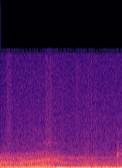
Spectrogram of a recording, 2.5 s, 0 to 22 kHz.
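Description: A Bajaj CT 110X motorcycle rides with a loud, steady engine drone and low rumble close to the listener, its pitch shifting slightly as it moves along, with no talking.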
